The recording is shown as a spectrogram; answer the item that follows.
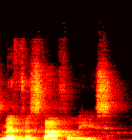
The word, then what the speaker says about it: Mephistopheles: but he is outdone by one man in this movie, uh, M, which I think stands for Mustapheles. What is it? Mephistopheles? – Mm. Mephistopheles.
